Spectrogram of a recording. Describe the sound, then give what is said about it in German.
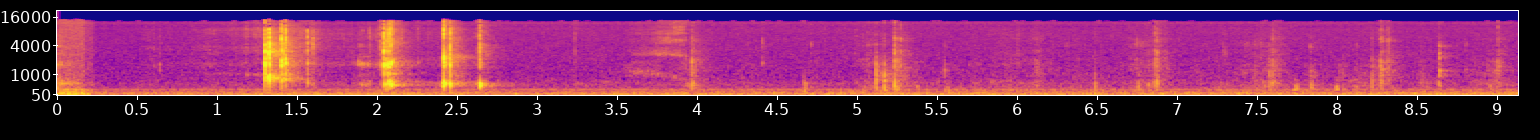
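A small crisp apple from an organic shop is bitten to break a fast, giving a few sharp crunches early on, followed by quieter, softer chewing sounds spread over several seconds against a low steady background hum. “So, zurück die und ich esse jetzt das Äpfel.”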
